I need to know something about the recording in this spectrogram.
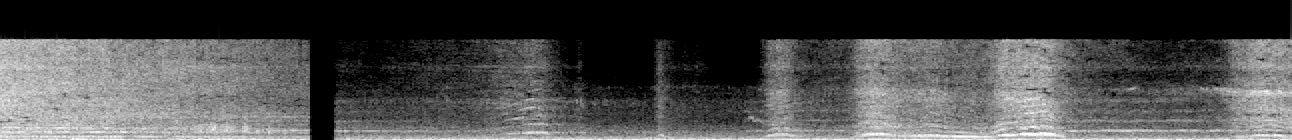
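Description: FPV quadcopter flying close by: buzzing propellers whose pitch wavers up and down with the throttle. The sound cuts out completely for an instant about a second and a half in.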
